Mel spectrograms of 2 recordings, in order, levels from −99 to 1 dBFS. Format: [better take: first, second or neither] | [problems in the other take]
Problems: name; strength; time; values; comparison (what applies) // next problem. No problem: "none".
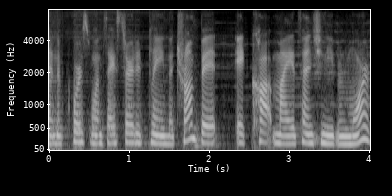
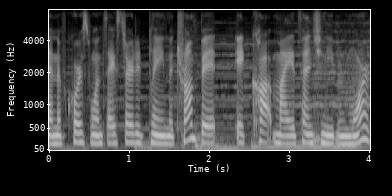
second | noise reduction (neural separator model SepFormer DNS4)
